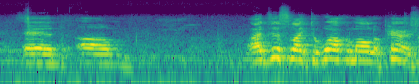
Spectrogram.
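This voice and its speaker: There is noticeable background noise. A man speaks in a high pitch with ordinary pitch variation. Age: 70s. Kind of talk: graduation speech. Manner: halting.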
